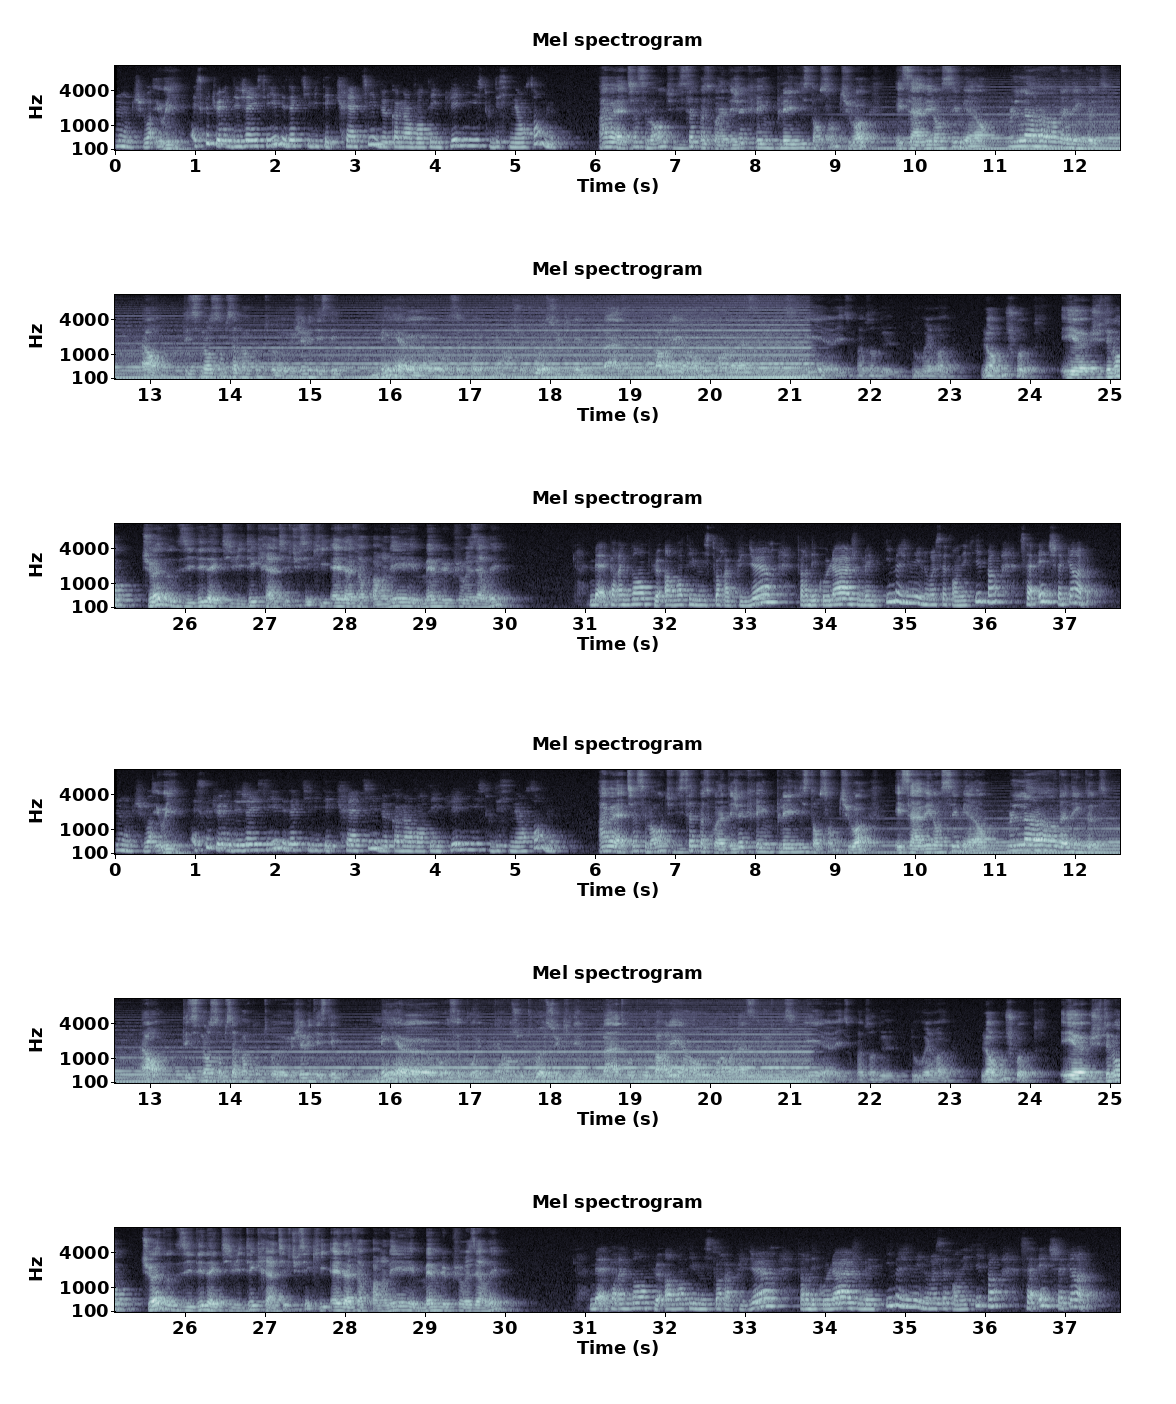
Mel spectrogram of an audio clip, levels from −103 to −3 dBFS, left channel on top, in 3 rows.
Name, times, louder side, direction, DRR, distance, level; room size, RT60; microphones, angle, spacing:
voice 1, 0.0-0.5 0.9-5.5 31.0-37.3, left 1 dB, 30° left, 5 dB, 0.4 m, -33 dB
voice 2, 6.0-9.5 9.7-12.4 12.9-15.4 15.7-23.0 23.4-24.0 24.4-25.2 25.5-29.9, right 1 dB, 45° right, 2 dB, 0.8 m, -32 dB
sound 1, 8.8-21.3, equal, 85° left, 0.6 m, -34 dB
4.4 x 3.1 x 2.7 m, 0.62 s
head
